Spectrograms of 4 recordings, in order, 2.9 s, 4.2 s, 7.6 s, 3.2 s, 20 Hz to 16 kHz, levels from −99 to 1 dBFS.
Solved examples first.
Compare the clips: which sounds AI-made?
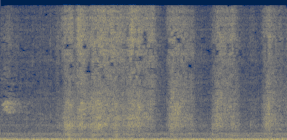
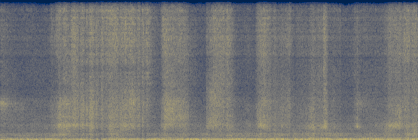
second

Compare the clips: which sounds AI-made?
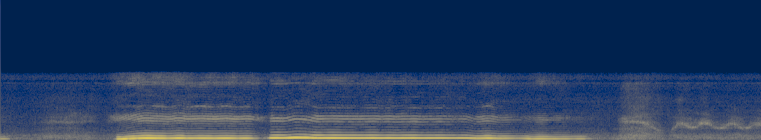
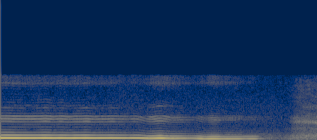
first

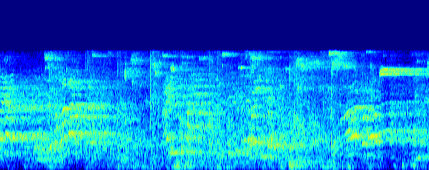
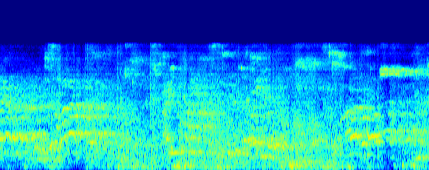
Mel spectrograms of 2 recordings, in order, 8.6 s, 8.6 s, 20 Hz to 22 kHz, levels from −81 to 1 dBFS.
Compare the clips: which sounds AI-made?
second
